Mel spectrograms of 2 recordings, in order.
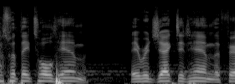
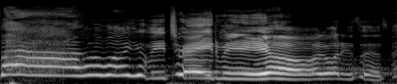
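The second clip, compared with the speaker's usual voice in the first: put-on baby's wail; 12 dB louder, much slower than usual. Baby getting his shots.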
